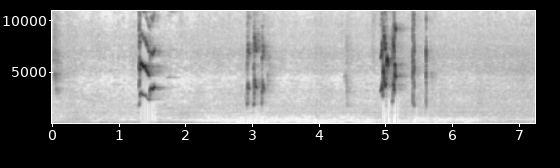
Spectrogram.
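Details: Fighter lovebird giving scattered sharp high chirps, one clear downslurred squeak, then softer notes and a cluster of quick chips, over a low humming background.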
